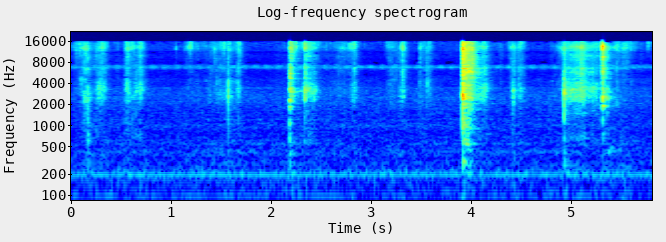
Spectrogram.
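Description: Soft, scattered clinks and scrapes as roasted almonds are stirred into besan halwa in a pan, with sparse spoon-on-metal taps standing out over a quiet background.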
